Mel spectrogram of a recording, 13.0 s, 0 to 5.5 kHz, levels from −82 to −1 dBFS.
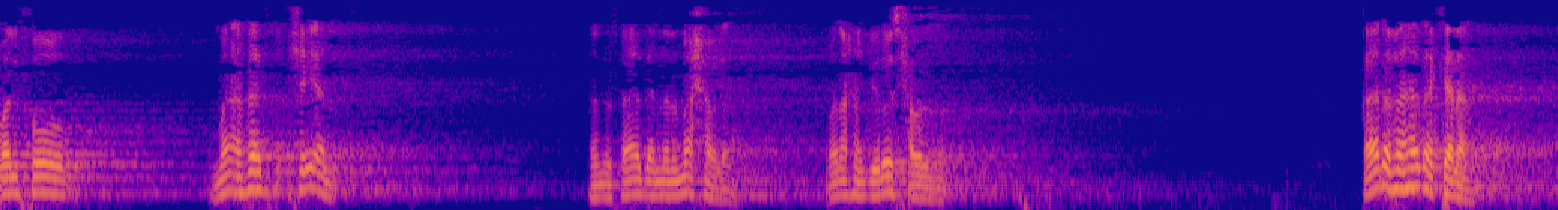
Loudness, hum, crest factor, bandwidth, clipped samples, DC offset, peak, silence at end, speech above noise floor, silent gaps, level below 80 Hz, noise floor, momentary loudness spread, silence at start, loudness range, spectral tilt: -30 LUFS; none; 20 dB; 5.4 kHz; under 0.1%; under 0.1%; -12 dBFS; 0 s; 47 dB; none; -62 dBFS; -76 dBFS; 24 LU; 0 s; 7 LU; -8.5 dB/octave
